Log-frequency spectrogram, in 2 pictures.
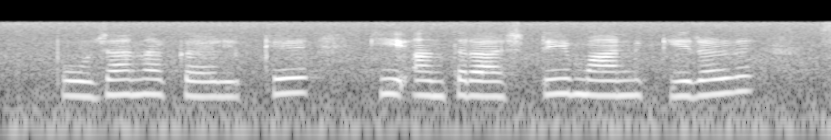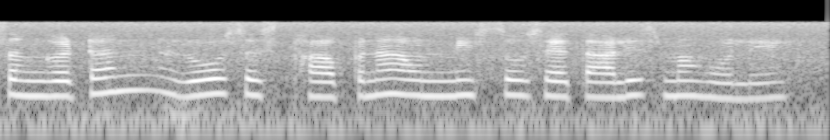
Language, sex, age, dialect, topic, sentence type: Maithili, female, 51-55, Angika, banking, statement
